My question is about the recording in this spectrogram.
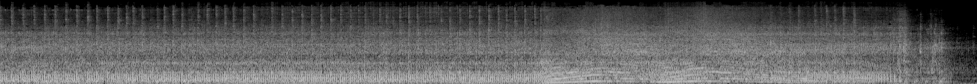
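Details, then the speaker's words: Stihl FS40C string trimmer after carburetor adjustment: steady high two-stroke buzz, with quick throttle blips that pick up cleanly and settle. Starts and runs normally. "but other than that this is a steel fs40c seems to be running good let's give it another pull just to make sure"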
